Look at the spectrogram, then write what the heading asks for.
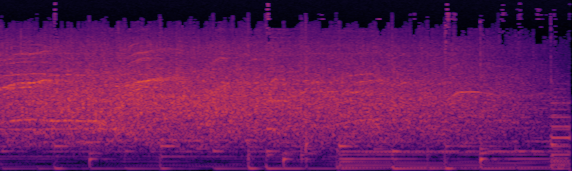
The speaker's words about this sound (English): Roaring applause.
